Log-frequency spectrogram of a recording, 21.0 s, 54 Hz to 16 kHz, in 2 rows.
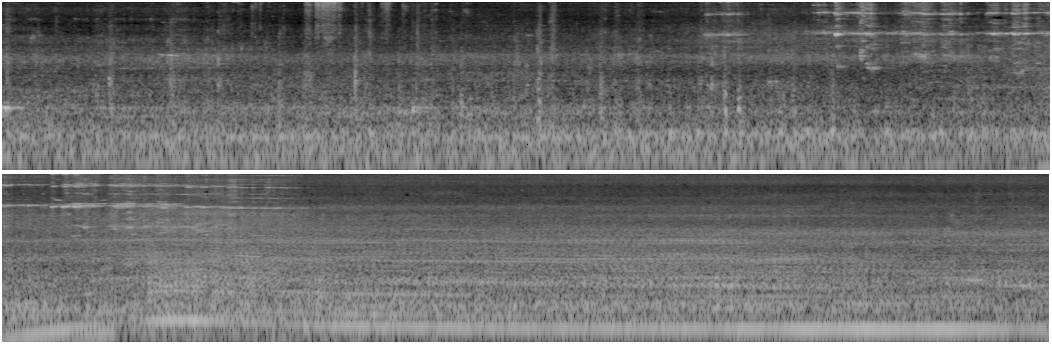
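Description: A train pulls into platform 5 of a Thai railway station, its rolling rumble and wheel clatter joined by high squeals and a rising low drone as it draws near.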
